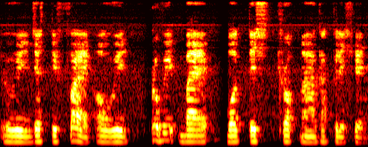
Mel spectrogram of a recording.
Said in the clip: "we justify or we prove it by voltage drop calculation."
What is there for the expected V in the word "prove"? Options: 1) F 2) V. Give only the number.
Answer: 1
